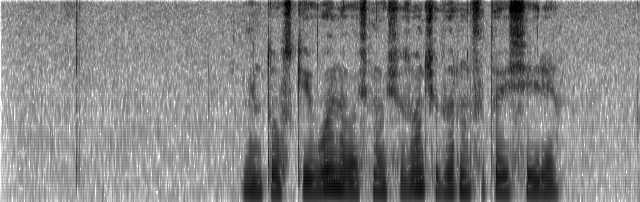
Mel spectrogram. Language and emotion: Russian, neutral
